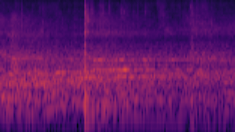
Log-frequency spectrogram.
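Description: A futsal ball struck once with a sharp thud a little under a second in, inside an indoor sports hall, over players' voices.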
